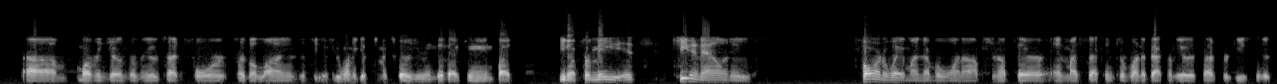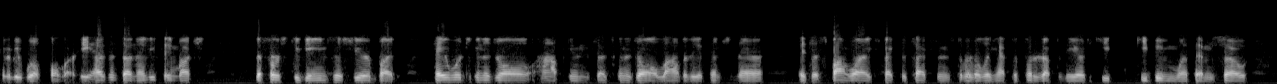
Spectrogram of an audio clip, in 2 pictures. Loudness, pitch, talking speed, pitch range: -24 LUFS, 95 Hz, 265 wpm, 85-110 Hz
